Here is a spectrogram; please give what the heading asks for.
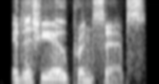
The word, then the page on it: editio princeps: British English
